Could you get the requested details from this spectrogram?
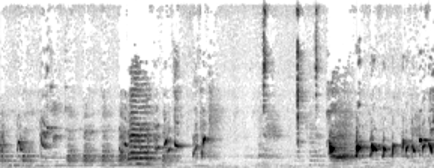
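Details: Sooty-headed bulbuls on a lure recording for prompting males to reply: bursts of bubbly warbled notes, a quieter gap mid-clip, then a bright run of short clear whistled notes near the end.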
